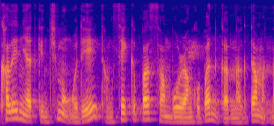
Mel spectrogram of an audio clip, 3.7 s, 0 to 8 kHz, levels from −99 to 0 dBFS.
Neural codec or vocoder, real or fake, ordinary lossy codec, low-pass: none; real; none; 7.2 kHz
